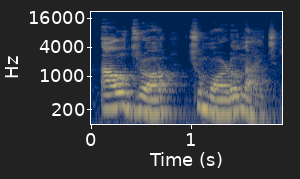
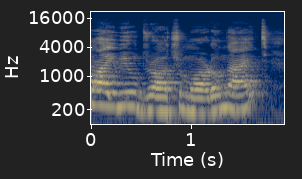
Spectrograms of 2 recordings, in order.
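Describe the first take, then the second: First: The word will is contracted onto I. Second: The word will is said in full. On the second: "não abreviada"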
